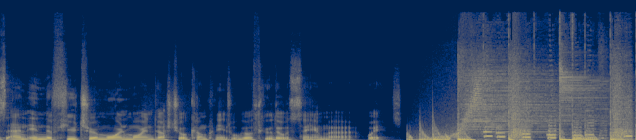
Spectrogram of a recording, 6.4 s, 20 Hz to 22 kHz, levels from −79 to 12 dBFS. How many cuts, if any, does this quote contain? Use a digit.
1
